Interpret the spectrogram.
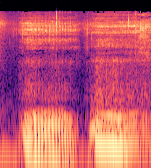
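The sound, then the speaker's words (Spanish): A voice imitates snoring: two drawn-out, rumbling snore sounds in a row, fairly loud, with a short pause between them and no other talking. “Y hacían ronca para que estén dormidos, porque roncan cuando duermen.”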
